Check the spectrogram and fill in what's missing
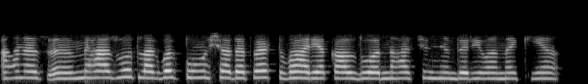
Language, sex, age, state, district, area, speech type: Kashmiri, female, 30-45, Jammu and Kashmir, Shopian, urban, conversation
